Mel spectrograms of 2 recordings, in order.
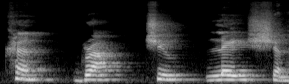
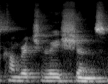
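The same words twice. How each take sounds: First: Very slow, each syllable its own puff. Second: Said in the usual way. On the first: Shown as a demonstration. Teacher counting syllables for students, syllable by syllable. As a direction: break CONGRATULATIONS into separate syllables with gaps. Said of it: "in a puff of breath".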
